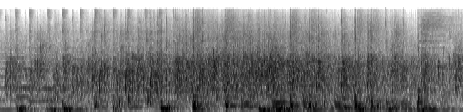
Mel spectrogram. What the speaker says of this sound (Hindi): जोरदार तालियां संजना जी ला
